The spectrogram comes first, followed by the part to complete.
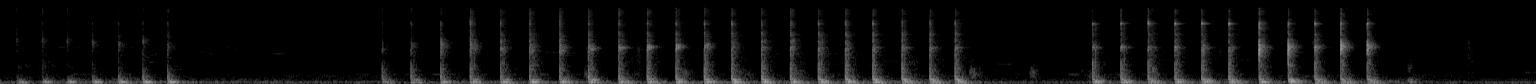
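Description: Small hammer tapping a prosthetic socket's lock fitting to seat it: rapid, light, even strikes about four a second, in three runs with short pauses about two and ten seconds in.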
